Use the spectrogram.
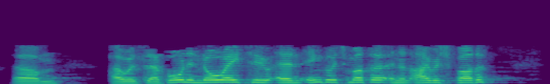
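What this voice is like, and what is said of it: Mixed accent sounding Australian. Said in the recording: “my accent. It is a little bit confusing. ... acute accent confusion syndrome ... somehow got an Australian accent”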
